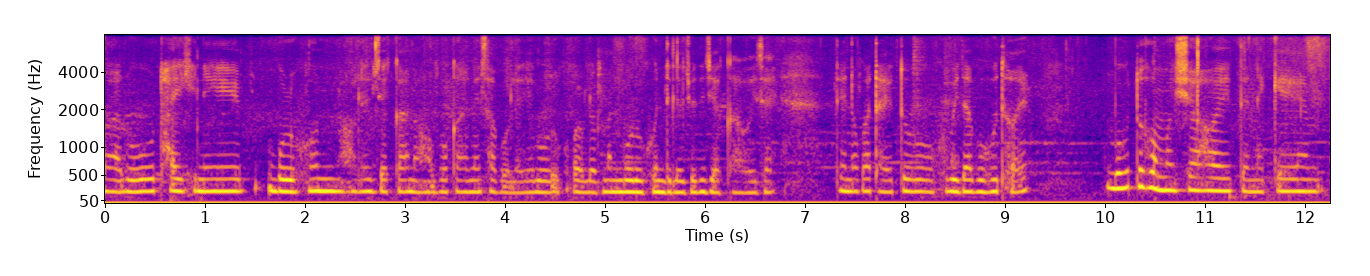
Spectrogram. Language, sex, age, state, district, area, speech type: Assamese, female, 18-30, Assam, Udalguri, urban, spontaneous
